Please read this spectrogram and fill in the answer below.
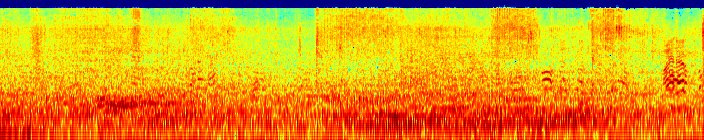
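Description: A motor vehicle's engine running close by amid steady street noise, with indistinct voices in the background.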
